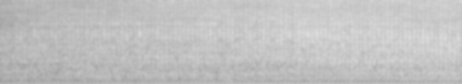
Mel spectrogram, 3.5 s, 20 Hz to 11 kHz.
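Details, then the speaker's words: 2003 VW TDI diesel after thermostat and coolant temp sensor replacement, no leaks: steady idle with an even low chug and no misses or knocks, seeming to get better the longer it runs; normal idle. "actually seems like it's getting better the longer it runs"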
